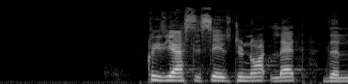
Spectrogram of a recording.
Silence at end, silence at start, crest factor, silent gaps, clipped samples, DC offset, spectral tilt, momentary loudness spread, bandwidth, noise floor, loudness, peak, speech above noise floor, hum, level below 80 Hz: 0 s; 1.5 s; 22 dB; none; under 0.1%; under 0.1%; -4 dB/octave; 7 LU; 15.5 kHz; -66 dBFS; -23 LUFS; -4 dBFS; 43 dB; none; -66 dBFS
